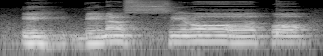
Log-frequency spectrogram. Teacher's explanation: Nas, huruf itu huruf sad, dan huruf sad itu baris bawah si, nasi, dan ra baris atas bertemu dengan alif huruf mat, baca dengan ra dengan tebal dan baca dengan mat asli 2 harakah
